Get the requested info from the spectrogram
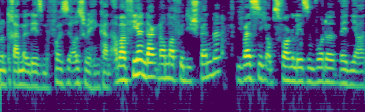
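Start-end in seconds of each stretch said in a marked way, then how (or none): none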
